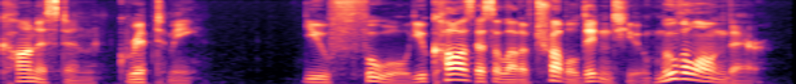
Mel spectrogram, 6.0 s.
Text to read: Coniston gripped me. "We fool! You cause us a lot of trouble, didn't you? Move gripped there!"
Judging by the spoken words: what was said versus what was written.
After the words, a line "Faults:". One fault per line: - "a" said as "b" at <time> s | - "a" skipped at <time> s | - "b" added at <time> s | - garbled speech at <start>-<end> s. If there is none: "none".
Coniston gripped me. "You fool! You caused us a lot of trouble, didn't you? Move along there!"
Faults:
- "We" said as "You" at 2.3 s
- "cause" said as "caused" at 3.2 s
- "gripped" said as "along" at 5.2 s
